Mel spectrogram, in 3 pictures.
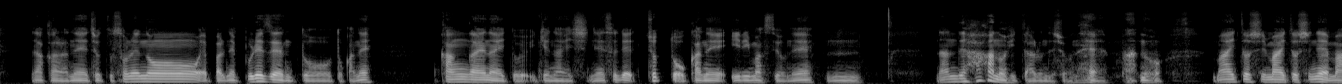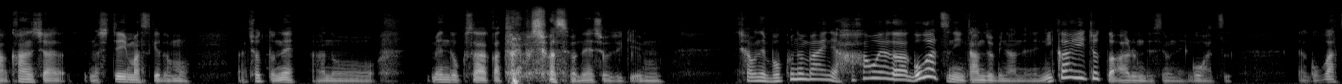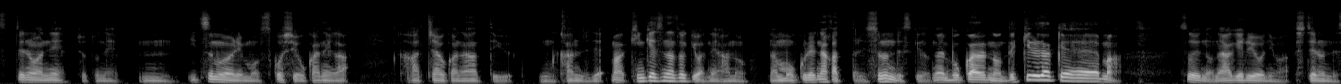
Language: Japanese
